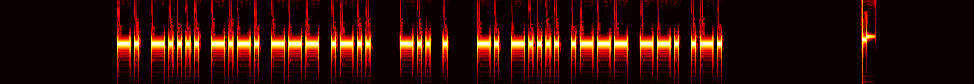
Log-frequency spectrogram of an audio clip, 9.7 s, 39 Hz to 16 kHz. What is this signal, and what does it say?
Morse code, heard as a keyed tone, about 27 wpm, 700 Hz. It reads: N6COL DE N6JGR
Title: USA Callsign DE Callsign - 5 Characters - 28wpm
